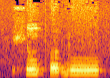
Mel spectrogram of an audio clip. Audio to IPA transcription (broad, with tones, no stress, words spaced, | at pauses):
ʃũ˦pʰʊ˨ɡuː˦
